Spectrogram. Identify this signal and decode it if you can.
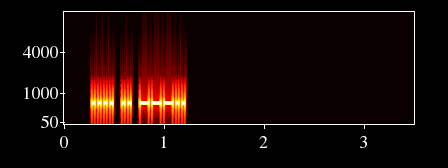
Morse code, heard as a keyed tone, about 40 wpm, 700 Hz. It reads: HI8
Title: Callsign Prefixes for Top 100 DXCC - 40wpm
